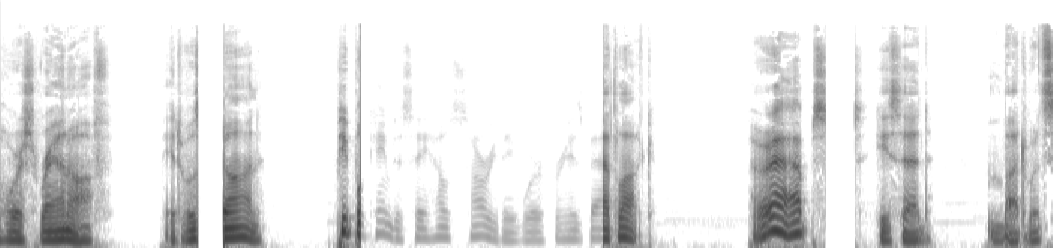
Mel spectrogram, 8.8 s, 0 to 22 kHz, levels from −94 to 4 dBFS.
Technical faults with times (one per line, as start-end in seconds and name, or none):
1.65-1.87 Bluetooth stall
3.00-5.03 audio dropout to a faint residue
6.88-7.13 Bluetooth stall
